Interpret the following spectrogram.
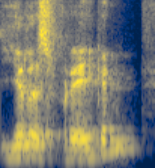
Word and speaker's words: Jilles Vreeken: mean everybody does this but my name is yellows freighten and indeed i'm with the cisco helmholtz center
